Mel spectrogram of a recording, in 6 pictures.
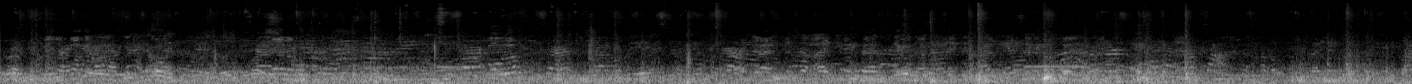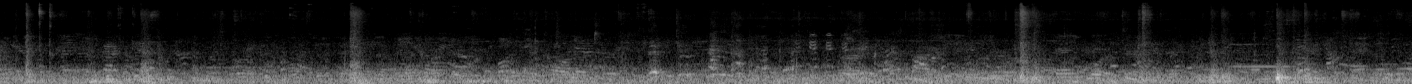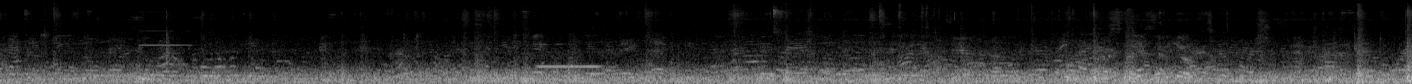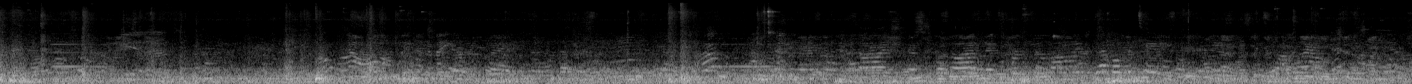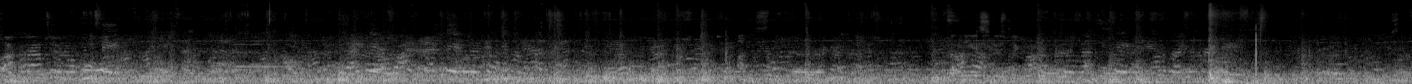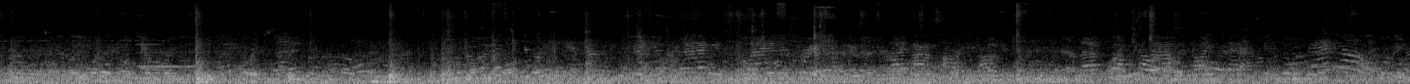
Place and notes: The crowded line of a security checkpoint at ATL. People snake their way through a series of posts and barriers and eventually arrive at the checkpoint itself. In addition to the people waiting in line, sounds from the nearby checkpoint can be heard here.
This recording was produced with the help of the Field Recorder app for android. The microphones used come stock with the Moto G7 Play; the application removes all digital processing, applies a chosen EQ curve, and ensures that the recording is taken in stereo (the microphones are on opposite ends of the phone body, resulting in excellent stereo separation).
